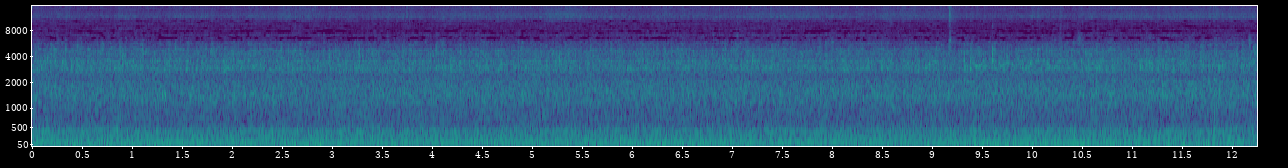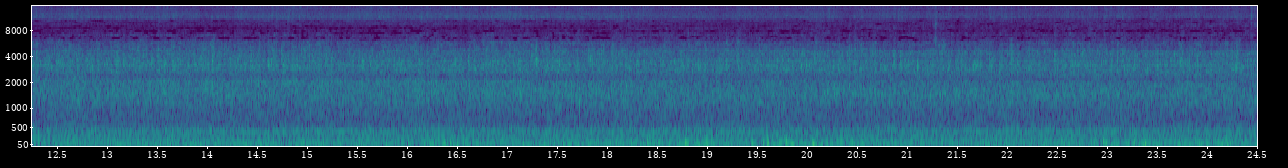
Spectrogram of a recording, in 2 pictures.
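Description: Steady low hum of an idling vehicle engine, with wind gusting on the microphone for a few seconds about three-quarters of the way in.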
